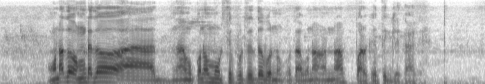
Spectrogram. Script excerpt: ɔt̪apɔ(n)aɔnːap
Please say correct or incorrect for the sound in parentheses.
correct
